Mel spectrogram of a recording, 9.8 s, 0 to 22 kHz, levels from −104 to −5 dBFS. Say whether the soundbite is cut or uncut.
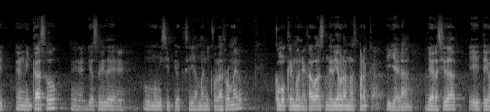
cut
